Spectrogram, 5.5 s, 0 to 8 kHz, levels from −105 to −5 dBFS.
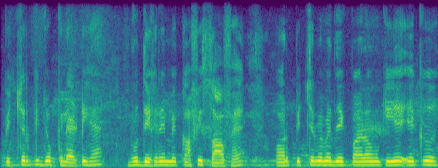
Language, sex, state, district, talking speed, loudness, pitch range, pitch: Hindi, male, Chandigarh, Chandigarh, 230 wpm, -15 LUFS, 160-175 Hz, 170 Hz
